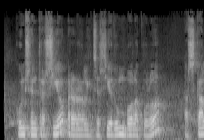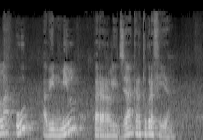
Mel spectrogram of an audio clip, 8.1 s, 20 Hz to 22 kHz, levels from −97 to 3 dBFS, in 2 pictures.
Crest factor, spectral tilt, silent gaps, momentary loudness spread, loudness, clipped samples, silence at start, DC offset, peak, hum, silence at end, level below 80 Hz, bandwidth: 18 dB; -5 dB/octave; none; 10 LU; -25 LUFS; under 0.1%; 0.05 s; under 0.1%; -8 dBFS; none; 0 s; -54 dBFS; 16 kHz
